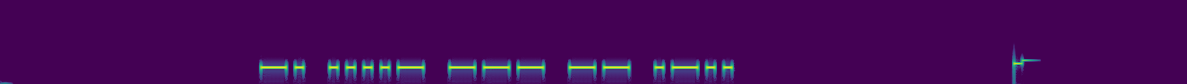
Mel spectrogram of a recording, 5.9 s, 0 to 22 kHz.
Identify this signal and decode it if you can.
Morse code, heard as a keyed tone, about 28 wpm, 700 Hz. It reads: N4OML
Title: USA Call Signs - 3x Character Spacing - 28wpm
